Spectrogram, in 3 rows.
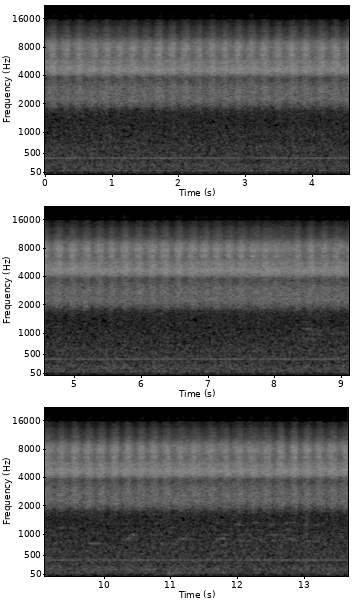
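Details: Crickets calling by a bay in Korčula, Croatia, a continuous high sizzling chorus with regular rhythmic pulsing, around 150 beats a minute, and nothing else prominent.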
